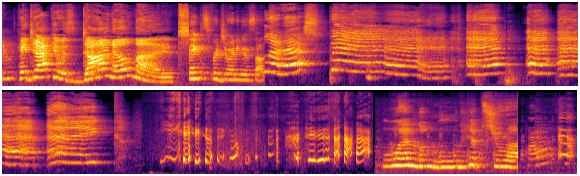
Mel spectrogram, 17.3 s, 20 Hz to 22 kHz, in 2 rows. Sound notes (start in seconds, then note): 11.0 baby giggles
